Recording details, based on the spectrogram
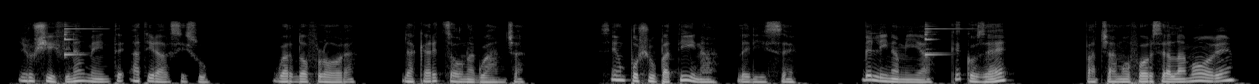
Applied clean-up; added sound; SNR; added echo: classical method spectral subtraction.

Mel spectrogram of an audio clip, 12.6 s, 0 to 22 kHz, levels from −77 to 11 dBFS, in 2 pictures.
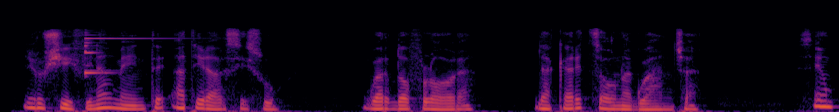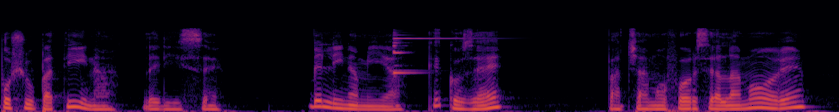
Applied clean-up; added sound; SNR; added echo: none; Tools; 13 dB; none.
